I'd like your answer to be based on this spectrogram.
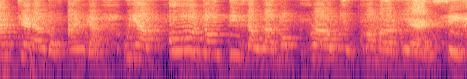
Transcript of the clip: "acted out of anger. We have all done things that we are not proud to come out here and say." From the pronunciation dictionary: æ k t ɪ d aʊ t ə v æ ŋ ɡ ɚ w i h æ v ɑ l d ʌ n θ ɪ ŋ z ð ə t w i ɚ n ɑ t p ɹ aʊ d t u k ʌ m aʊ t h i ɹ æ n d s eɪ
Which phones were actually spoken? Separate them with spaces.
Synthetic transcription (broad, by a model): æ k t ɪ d aʊ t ə v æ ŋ ɡ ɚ w i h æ v ɑ l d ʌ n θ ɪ ŋ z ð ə t w i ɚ n ɑ t p ɹ aʊ d t u k ʌ m aʊ t h i ɹ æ n s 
